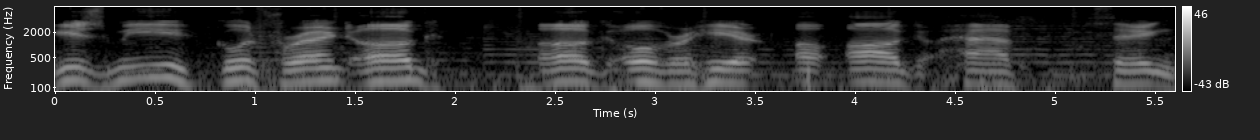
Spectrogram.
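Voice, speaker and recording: Clear background music under a put-on character voice, very slow in pace. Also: man, medium pitch for a man. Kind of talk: broken primitive speech. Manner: dim, grunting, halting.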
